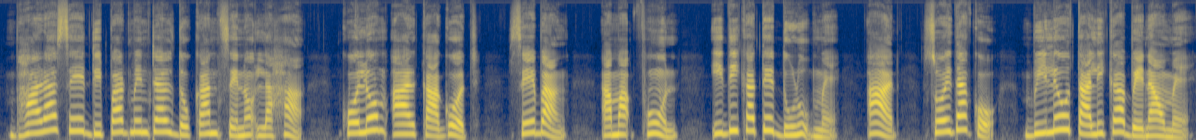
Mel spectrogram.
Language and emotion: Santali, neutral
